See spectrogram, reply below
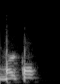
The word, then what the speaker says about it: Merkel: And we discovered in our research on this that the current German Chancellor, Angela Merkel, is that how you pronounce her name, Merkel? – That's correct.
